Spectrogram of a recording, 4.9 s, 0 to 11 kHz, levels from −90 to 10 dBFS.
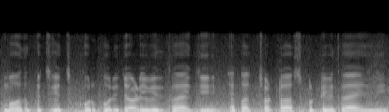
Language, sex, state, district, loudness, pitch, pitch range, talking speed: Odia, male, Odisha, Sambalpur, -13 LUFS, 130 Hz, 125-130 Hz, 150 wpm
